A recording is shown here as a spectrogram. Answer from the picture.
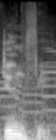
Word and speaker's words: Dunphy: So I looked it up, and the pronunciation is actually Dunphy, named for William Dunphy, the Irish immigrant who settled in Boulder Valley in 1870.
